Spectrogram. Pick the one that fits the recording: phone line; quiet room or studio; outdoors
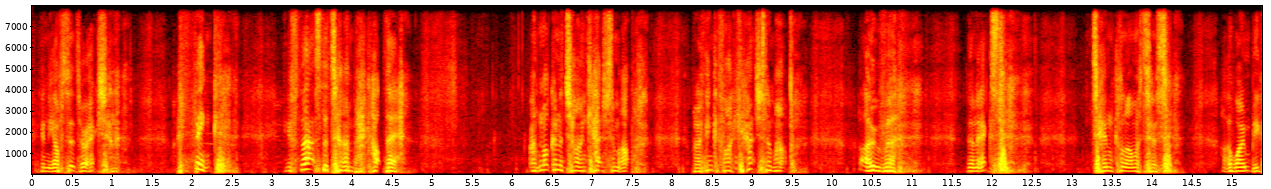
outdoors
